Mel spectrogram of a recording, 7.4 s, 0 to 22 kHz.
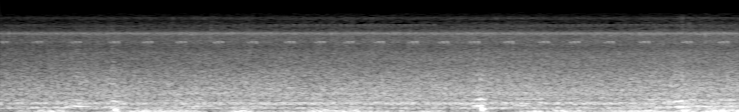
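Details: Honey bees at a west-facing hive entrance five miles east of Lyons, Nebraska, during the 2017 eclipse: a steady low hum with occasional louder bees passing close, under a faint, evenly pulsed high insect chirp.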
